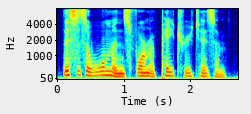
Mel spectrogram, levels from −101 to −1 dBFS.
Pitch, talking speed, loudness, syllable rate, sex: 140 Hz, 155 wpm, -21 LUFS, 4.2 syllables/s, female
